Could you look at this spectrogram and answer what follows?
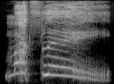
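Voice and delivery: arena introduction with big held vowel; Justin Roberts announcing. Retold or imitated. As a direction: stretch the name like a ring announcer. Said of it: "and Justin Roberts goes".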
